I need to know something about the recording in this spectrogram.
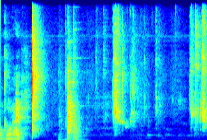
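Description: An egg cracks against a bowl's rim.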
